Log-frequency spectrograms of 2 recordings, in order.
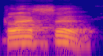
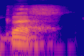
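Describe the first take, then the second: First: The final e vowel is clearly pronounced. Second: The final e vowel is dropped entirely. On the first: The speaker calls it right. "ada vokal E-nya itu dikeluarkan ya" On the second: The speaker calls it wrong. "jangan di kelas"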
